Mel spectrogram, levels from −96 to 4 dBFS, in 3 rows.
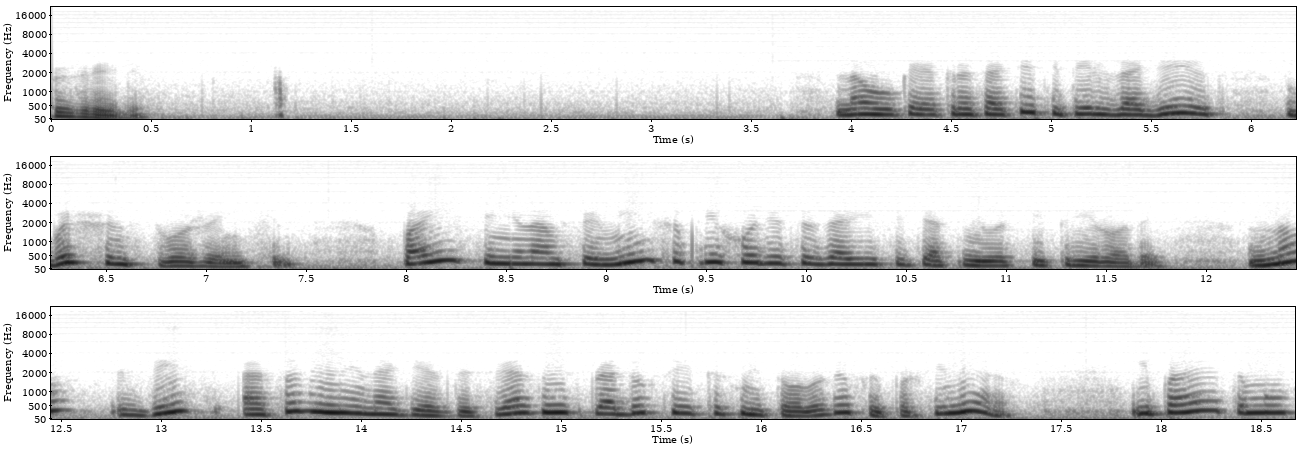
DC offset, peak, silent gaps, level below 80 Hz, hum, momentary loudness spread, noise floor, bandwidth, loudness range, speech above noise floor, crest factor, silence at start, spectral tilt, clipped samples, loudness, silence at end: under 0.1%; -2 dBFS; none; -46 dBFS; none; 10 LU; -51 dBFS; 2 kHz; 6 LU; 35 dB; 16 dB; 0 s; -14 dB/octave; under 0.1%; -18 LUFS; 0 s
